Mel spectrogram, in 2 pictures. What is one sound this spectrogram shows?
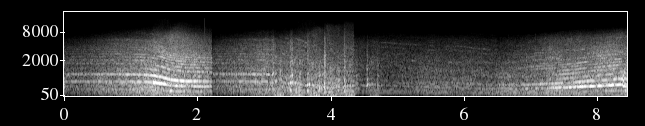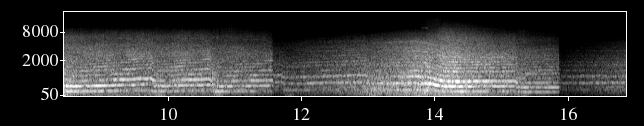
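A racing car engine screams, rising and falling in pitch as it speeds up and shifts gears.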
